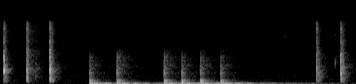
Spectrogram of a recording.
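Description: Knocking on a door: three sharp raps, a pause, then a heavier run of several thudding knocks, and two final raps, loud with no talking.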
